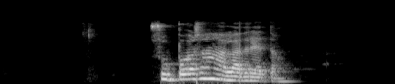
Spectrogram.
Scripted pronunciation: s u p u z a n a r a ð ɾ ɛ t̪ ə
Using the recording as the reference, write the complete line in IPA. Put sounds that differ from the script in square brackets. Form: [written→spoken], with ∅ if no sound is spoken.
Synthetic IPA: s u p [u→ɔ] z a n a [r→l] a ð ɾ ɛ t̪ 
